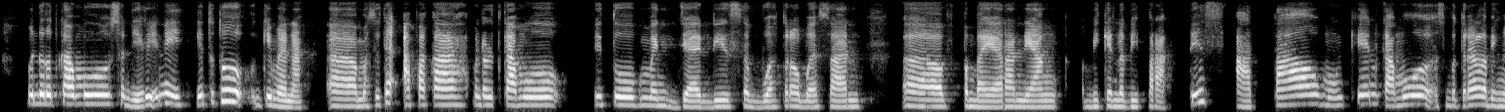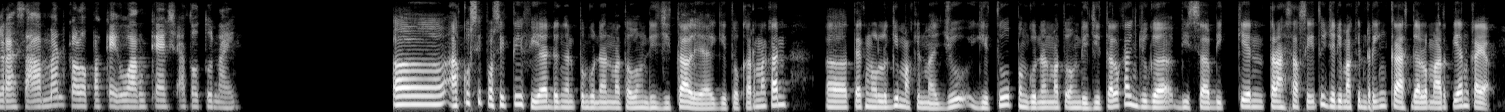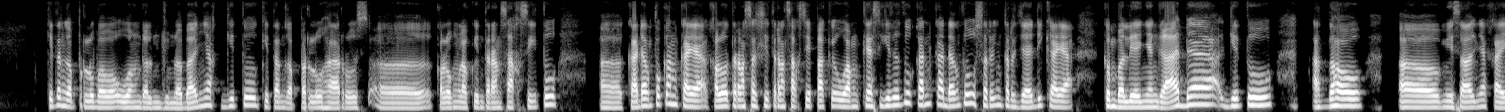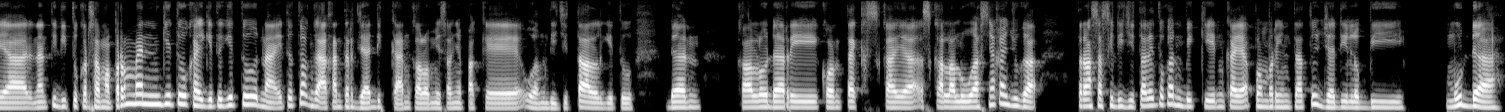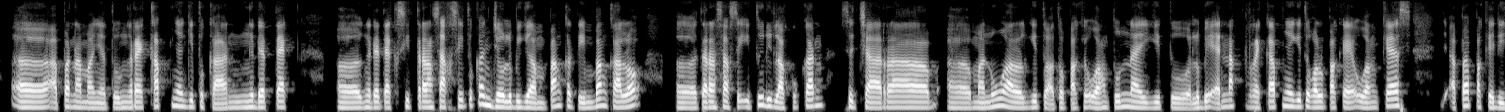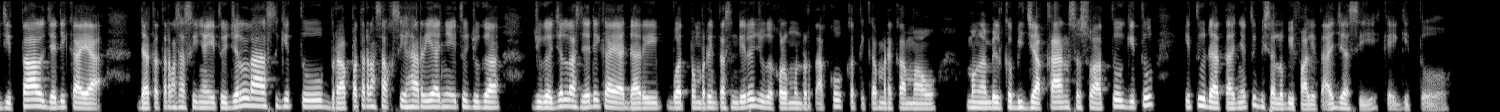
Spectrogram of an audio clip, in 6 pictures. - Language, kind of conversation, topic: Indonesian, podcast, Bagaimana menurutmu keuangan pribadi berubah dengan hadirnya mata uang digital?
- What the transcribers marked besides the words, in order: none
